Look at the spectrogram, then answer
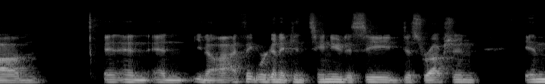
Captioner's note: none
